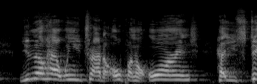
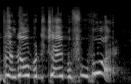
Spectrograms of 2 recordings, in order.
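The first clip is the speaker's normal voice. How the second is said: much higher, louder, outraged question; shocked squeal; 12 semitones higher, 4 dB louder than usual. Retold or imitated. Patient answering the doctor's order, in high shocked disbelief. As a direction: yelp it in disbelief, the pitch shooting up.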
